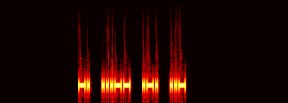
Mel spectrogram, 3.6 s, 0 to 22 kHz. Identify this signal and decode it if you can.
Morse code, heard as a keyed tone, about 46 wpm, spaced as for 32 wpm, 700 Hz. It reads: N3RU
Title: USA Call Signs - 4 Characters - 2x Character Spacing - 45wpm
